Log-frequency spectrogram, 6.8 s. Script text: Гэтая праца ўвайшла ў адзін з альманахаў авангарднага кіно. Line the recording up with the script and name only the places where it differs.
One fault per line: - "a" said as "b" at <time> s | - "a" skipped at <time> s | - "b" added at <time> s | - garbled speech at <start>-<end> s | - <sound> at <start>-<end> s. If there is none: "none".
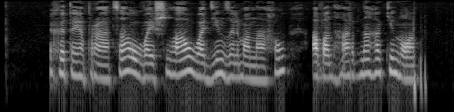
none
